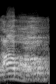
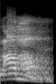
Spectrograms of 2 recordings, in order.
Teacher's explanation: 15 নম্বর মাখরাজ দুই ঠোঁট হইতে উচ্চারিত হয় ওয়াও বা মিম।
